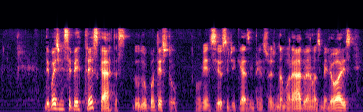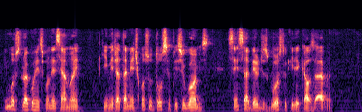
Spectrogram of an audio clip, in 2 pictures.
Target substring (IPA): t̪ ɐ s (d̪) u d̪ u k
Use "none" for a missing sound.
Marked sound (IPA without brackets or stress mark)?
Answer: d̪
